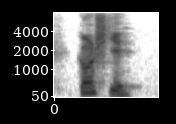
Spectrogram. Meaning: 1. to beshit, to shit on something 2. used to tell someone to get lost
- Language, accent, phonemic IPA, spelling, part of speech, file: French, France, /kɔ̃.ʃje/, conchier, verb, LL-Q150 (fra)-conchier.wav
